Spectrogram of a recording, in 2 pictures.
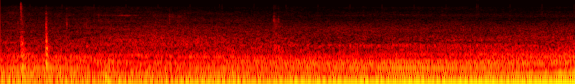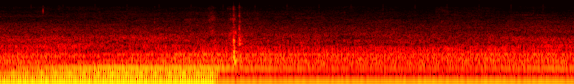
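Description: A deep, loud engine rumble from a Maserati GranTurismo S exhaust with its valves open holds steady, then drops abruptly to a lower idle drone partway through, with no talking.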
